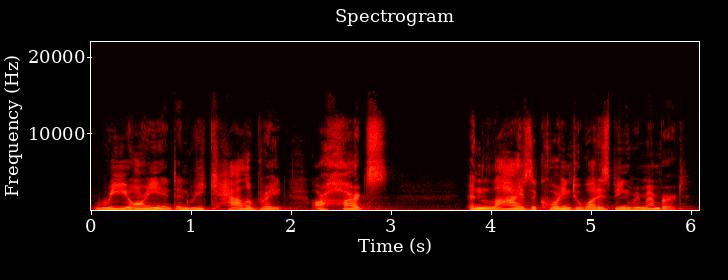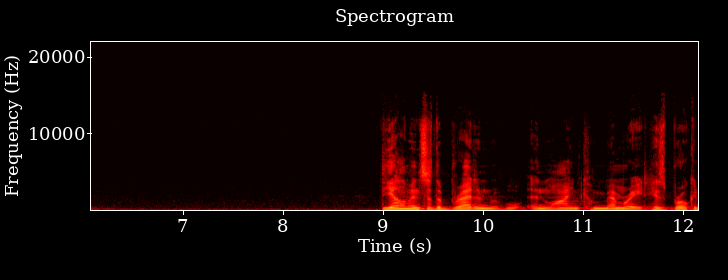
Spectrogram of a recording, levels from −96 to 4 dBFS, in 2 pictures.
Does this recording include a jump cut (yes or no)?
no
